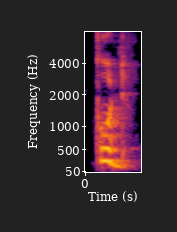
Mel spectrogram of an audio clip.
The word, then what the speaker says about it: could: Could. कुड में हमारा हम इसे कुल्ड नहीं बोलते, हम इसे कुड बोलते हैं.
